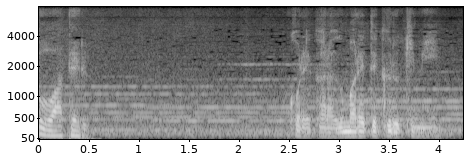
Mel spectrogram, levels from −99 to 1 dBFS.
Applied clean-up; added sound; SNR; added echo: none; none; none; none.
